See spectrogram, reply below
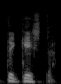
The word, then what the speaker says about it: tequesta: Otros indios de esta área son los llamados tequesta o tecuesta, de acuerdo como lo mencionas, lo pronuncias al inglés o el español, pero es tequesta, tequesta con Q, T-E-Q-U-E-S-T-A,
